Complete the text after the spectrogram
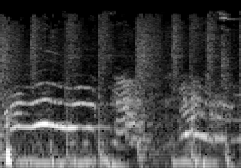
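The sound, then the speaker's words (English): A husky howls and whines loudly while being bathed with a hose, in drawn-out, wavering cries that rise and fall, broken by short yips, with a rushing, hissy noise in the background. “These Huskies, they like to talk, and they are loud, and this is not a fan of the bath either with the hose.”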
